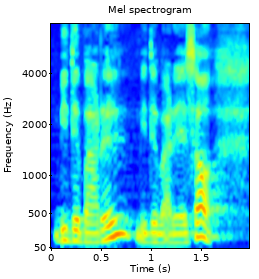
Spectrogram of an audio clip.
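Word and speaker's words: מדבר: 히브리어로 광야라고 하는 단어가 미드바르라고 말씀을 드렸어요. 히브리어로 이렇게 생겼습니다. 미드바르에서 노란색이 미자 발음이 나는 거예요.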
